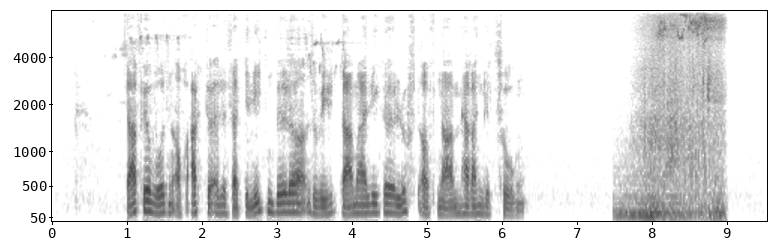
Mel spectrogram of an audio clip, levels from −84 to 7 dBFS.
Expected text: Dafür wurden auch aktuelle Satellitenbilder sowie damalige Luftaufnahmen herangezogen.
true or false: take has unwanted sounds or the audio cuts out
true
